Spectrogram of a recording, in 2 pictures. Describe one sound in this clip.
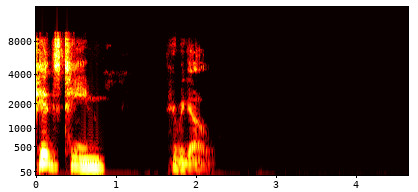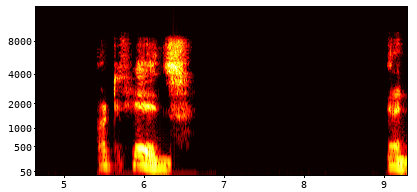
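A man speaks calmly in short phrases with pauses, close to a microphone.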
